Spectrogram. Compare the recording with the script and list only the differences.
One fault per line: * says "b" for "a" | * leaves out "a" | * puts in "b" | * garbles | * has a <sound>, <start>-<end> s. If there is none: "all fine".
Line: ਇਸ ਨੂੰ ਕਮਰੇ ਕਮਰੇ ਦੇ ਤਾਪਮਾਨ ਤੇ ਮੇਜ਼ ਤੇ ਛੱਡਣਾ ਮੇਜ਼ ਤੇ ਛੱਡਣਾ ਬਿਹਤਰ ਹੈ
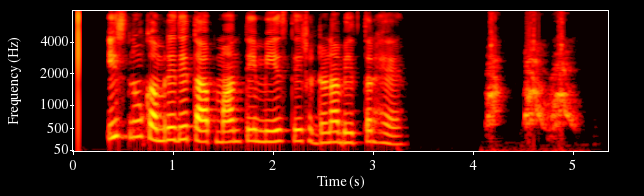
* leaves out "ਕਮਰੇ"
* leaves out "ਮੇਜ਼ ਤੇ ਛੱਡਣਾ"
* has a bark, 4.1-5.2 s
